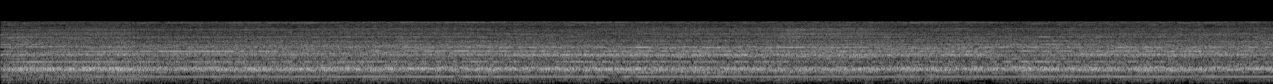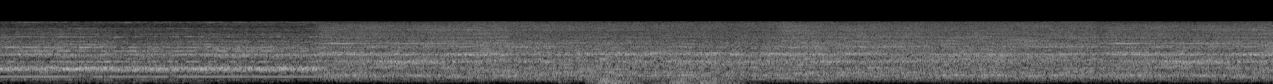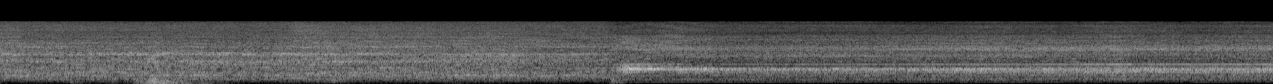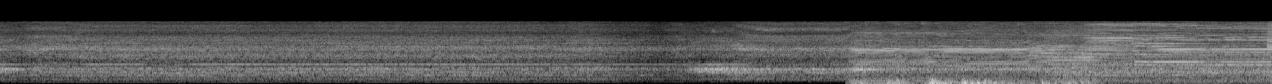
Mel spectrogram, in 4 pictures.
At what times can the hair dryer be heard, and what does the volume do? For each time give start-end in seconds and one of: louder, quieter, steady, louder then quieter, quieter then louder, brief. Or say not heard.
0.0-50.8 steady.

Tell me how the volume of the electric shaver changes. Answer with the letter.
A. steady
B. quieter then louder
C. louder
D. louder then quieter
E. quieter
A.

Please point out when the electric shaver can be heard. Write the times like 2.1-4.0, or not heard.
46.6-50.8.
